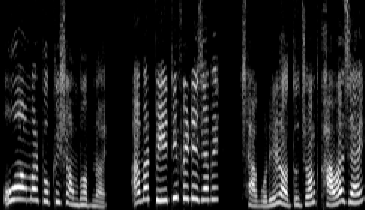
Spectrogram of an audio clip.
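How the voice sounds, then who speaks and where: Unwilling elephant, played by a woman, incredulous, protesting, surprisingly high and bright. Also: big pitch swings, moderate pace, no echo, clean studio sound, exaggerated voice.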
